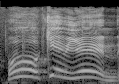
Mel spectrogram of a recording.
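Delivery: high, drawn-out cartoon delight; badly imitated slow rejoicing; Homer. Player recites the Homer meme, high mock delight.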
